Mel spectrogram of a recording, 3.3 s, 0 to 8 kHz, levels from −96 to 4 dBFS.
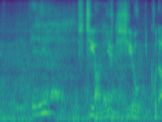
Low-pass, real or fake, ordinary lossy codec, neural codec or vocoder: none; fake; none; codec, 16 kHz, 0.8 kbps, ZipCodec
